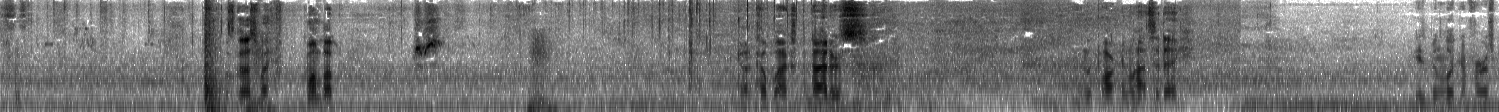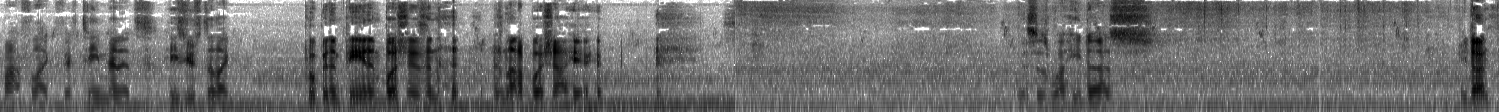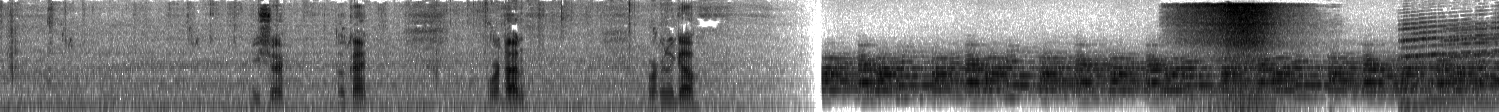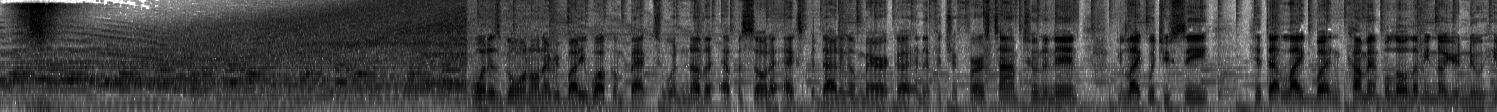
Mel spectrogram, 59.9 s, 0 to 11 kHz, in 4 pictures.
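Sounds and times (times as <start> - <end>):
bird chirp: 0.2 - 1.8, 4.1 - 4.8
muffled thump: 2.0 - 2.9.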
